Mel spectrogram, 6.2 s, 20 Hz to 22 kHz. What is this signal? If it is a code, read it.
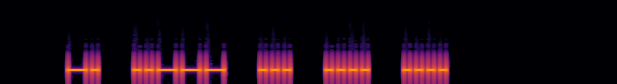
Morse code, heard as a keyed tone, about 19 wpm, spaced as for 14 wpm, 700 Hz. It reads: N2SHH
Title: 082 Lesson 14g - Number 2 - Call Signs 20wpm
